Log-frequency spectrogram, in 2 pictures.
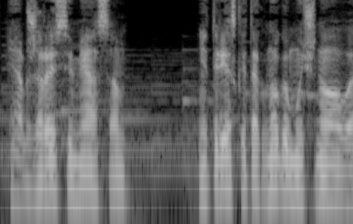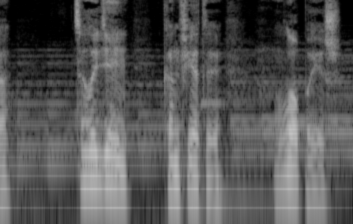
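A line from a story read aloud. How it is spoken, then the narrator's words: Grumbling. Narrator (Russian): Саранин ворчал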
